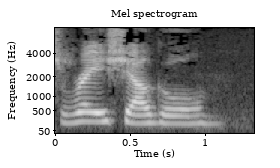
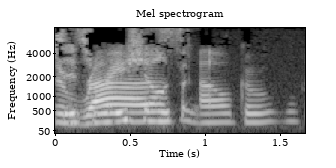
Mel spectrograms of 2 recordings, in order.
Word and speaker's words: Ra's al Ghul: Is it Ra's al Ghul or Ra's al Ghul? – It's Ra's al Ghul. – Am I pronouncing this correctly? – Yeah, it's Ra's al Ghul. – Ra's al Ghul. But in the Nolan films, they mispronounce it, or they pronounce it differently. Yeah. It's Ra's in Nolan, and it's Ra's in animated series.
